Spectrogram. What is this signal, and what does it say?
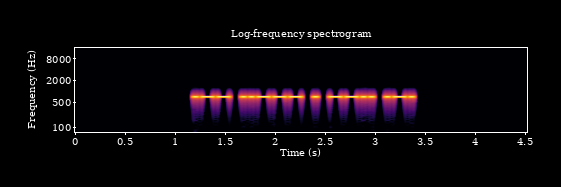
Morse code, heard as a keyed tone, about 30 wpm, 700 Hz. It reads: W2EZR
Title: USA Call Signs - 5 Characters - 3x Character Spacing - 30wpm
